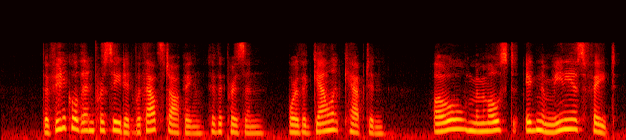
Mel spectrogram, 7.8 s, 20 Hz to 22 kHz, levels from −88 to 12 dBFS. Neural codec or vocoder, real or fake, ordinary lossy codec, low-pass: codec, 16 kHz in and 24 kHz out, 0.6 kbps, FocalCodec, streaming, 2048 codes; fake; AAC, 32 kbps; 7.2 kHz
